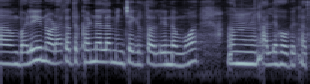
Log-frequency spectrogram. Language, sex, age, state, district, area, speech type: Kannada, female, 30-45, Karnataka, Dharwad, rural, spontaneous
